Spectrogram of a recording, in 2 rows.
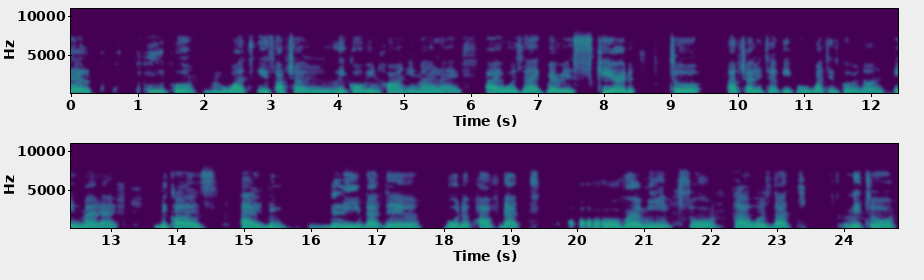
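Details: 23-year-old Jamaican woman who has stuttered (stammered) since about age six, with father and sister who also stutter and no speech therapy ever; part-word and whole-word repetitions audible; stuttering.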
